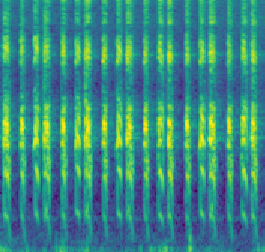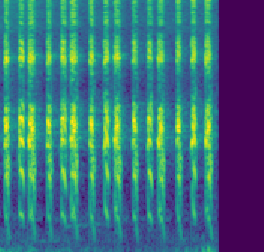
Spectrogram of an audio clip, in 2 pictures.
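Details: Hunting lure recording of a female chukar partridge: a quick, regular string of clucking chuk notes, roughly two to three per second, over a faint low hum, ending abruptly in silence.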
